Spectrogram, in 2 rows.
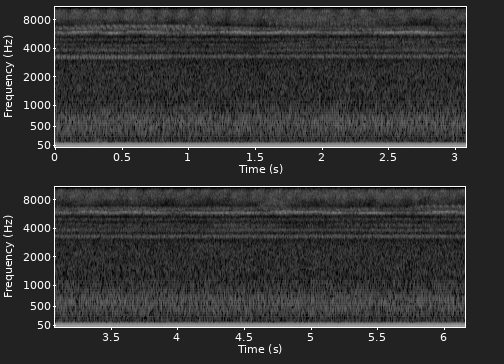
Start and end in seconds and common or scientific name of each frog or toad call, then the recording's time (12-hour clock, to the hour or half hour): none
1am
